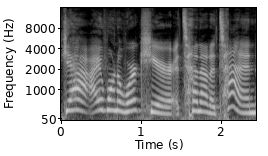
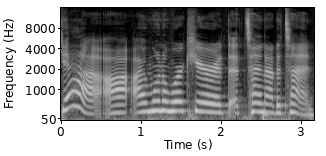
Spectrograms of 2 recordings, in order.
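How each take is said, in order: First: It is said smoothly and with confident enthusiasm. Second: It is said haltingly, with hesitant repetitions. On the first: The person really wants the job. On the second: The person is not truly eager for the job.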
